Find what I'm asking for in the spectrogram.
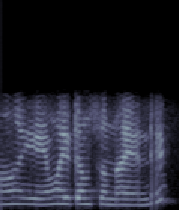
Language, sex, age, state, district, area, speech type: Telugu, female, 30-45, Andhra Pradesh, Palnadu, rural, conversation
